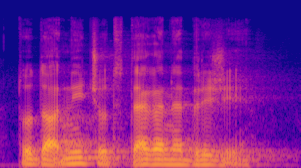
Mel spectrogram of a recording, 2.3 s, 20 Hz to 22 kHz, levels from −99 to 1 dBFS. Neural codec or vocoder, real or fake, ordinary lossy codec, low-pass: none; real; none; 14.4 kHz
